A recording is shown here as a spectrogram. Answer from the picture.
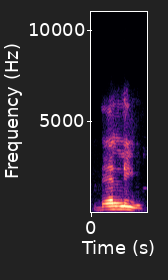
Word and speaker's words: degli: uno zaino এটা হবে del del disegno del zaino sì বলেন তো, উচ্চারণ করেন তো। delli দে জি এল ই, ওকে, GLI sì ব্রাভো।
